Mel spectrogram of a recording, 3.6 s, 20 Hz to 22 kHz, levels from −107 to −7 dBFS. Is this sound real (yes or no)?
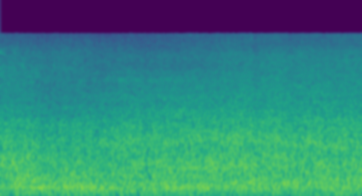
no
